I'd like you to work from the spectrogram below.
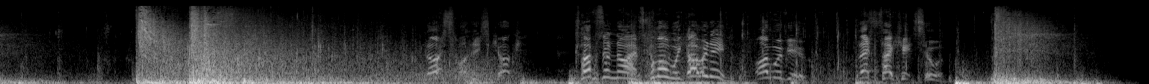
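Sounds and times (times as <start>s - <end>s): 
Mills bomb hand grenade explosion: 1.3s - 5.2s, 9.6s - 11.1s
speech: 4.6s - 10.1s.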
